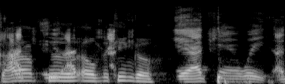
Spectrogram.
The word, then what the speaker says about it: Vikingo: Kenny Omega is wrestling Vikingo. That's how you say his name. El Vikingo.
